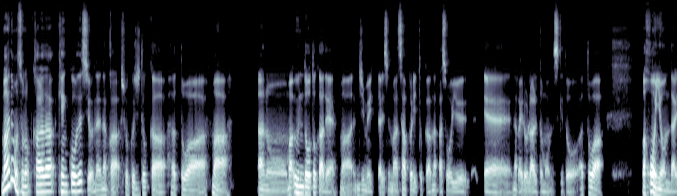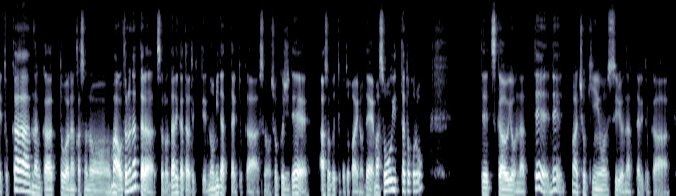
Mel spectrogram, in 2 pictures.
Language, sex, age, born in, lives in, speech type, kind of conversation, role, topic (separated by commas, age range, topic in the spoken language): Japanese, male, 35-39, Japan, Japan, conversation, podcast, guest, 年齢を重ねて気づいた服の選び方のコツはありますか？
